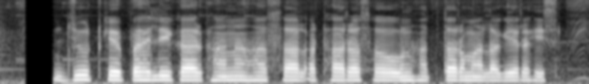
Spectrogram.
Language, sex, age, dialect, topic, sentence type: Chhattisgarhi, male, 18-24, Northern/Bhandar, agriculture, statement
